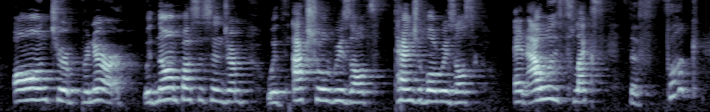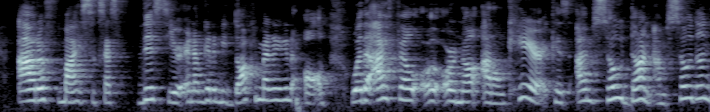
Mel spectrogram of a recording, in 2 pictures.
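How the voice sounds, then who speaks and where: The speaker has a non-native accent and an animated tone. The pace is moderate, with ordinary pitch variation. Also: woman. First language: not English. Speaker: vlogger, aspiring entrepreneur. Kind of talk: casual vlog monologue. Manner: rambling with fillers.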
